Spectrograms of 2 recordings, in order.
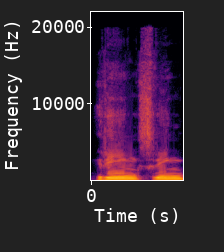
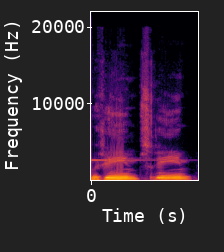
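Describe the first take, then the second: First: The syllables end with a nasalized vowel. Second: The syllables end with a clear m sound. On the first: "कहीं कहीं ह्रीं श्रीं भी करते हैं" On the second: "इनका मंत्र है"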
